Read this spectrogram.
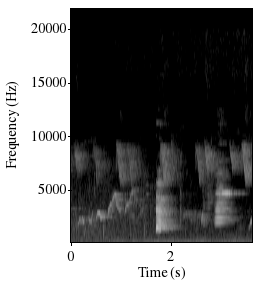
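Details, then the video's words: A male Black-faced Solitaire, half hidden in Costa Rican cloud forest vegetation, sings to keep contact with his partner: thin, high, flute-like phrases with sliding whistles and a few brighter metallic notes, over a faint low hum. "den här hanen sjunger för att hålla kontakten med sin partner."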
